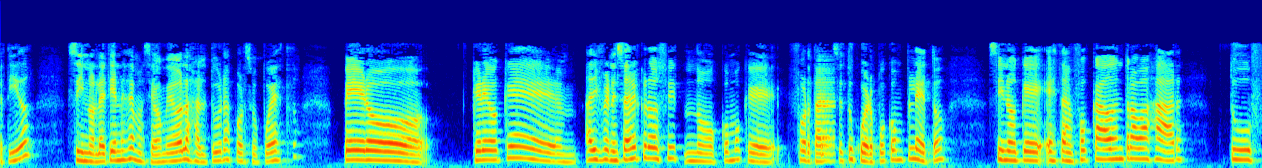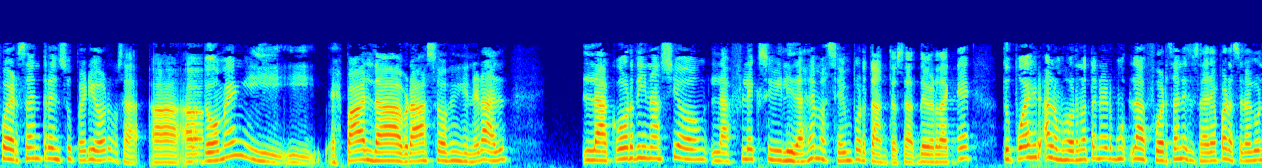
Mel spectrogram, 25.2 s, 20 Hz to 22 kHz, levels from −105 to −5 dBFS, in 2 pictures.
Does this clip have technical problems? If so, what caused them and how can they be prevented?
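Yes. Throughout, the speech sounds rough and grainy, with noise between the harmonics and a thin, synthetic top band, likely from low-delay AAC compression (AAC-ELD) at a low bitrate, around 32 kbps. Raising the bitrate, or using a codec mode with longer frames when low delay isn't essential, would prevent this.

AAC frame loss with concealment causes brief smeared, noisy patches at 2.87 to 2.98 s, 8.21 to 8.41 s, 14.54 to 14.68 s and 22.13 to 22.22 s. In each, the decoder patches over lost frames by reusing the previous spectrum. Forward error correction, retransmission or a larger jitter buffer would prevent these gaps.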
